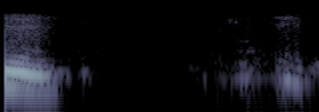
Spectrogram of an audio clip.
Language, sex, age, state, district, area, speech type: Malayalam, female, 45-60, Kerala, Kannur, rural, conversation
